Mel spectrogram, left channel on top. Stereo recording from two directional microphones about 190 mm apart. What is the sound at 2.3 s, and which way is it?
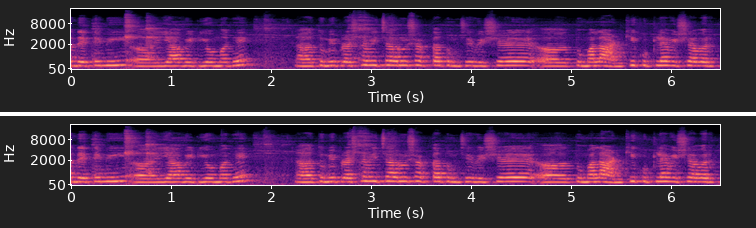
A woman's voice, 15° right (ahead or behind).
